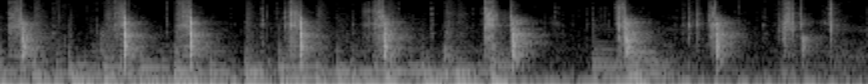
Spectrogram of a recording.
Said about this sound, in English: I'm gonna get a nice chop on this onion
